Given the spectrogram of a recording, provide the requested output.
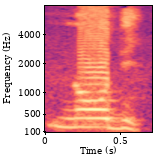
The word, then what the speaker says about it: নদী: হসন্ত rocker তীব্র এরপরে নদী এ উচ্চারণ করি আমরা নদী নদী ন এর মধ্যে ওকার দিয়ে হবে নদী অবিনাশী অবিনাশী শব্দটা অবিনাশী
